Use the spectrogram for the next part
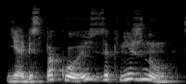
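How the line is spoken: Plain. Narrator (Russian): сказала Джейн

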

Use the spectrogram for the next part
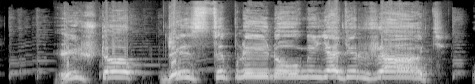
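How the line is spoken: Shouting after. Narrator (Russian): уже вдогонку кричал председатель

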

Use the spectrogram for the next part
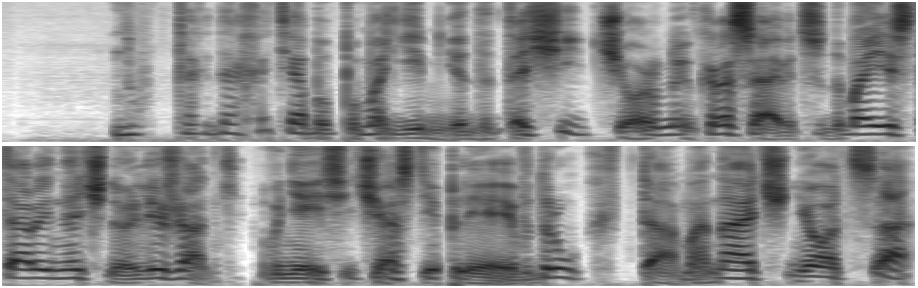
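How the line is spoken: Desperate hoarse rasp. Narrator (Russian): С отчаянием в голосе прохрипел Пушок

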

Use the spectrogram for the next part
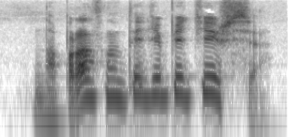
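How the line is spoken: Calm. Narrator (Russian): спокойно ответила Аделаида

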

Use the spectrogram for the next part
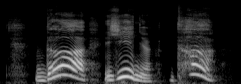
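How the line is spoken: Exclaimed. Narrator (Russian): воскликнула Еля

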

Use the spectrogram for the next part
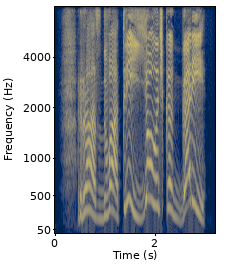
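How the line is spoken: Louder repeated shout. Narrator (Russian): Таня крикнула еще раз, погромче

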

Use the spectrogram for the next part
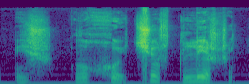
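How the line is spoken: Group muttering under breath. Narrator (Russian): пробормотали все в полголоса

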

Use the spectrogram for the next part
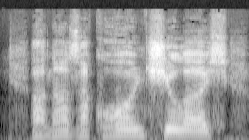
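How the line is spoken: Sweaty man growling. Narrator (Russian): прорычал потлатый человек

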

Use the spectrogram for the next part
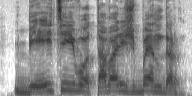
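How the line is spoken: Shouting, catching breath. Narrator (Russian): кричал с земли отдышавшийся Полит Матвеевич

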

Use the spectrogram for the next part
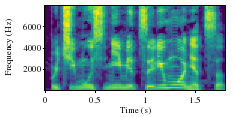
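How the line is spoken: Shouting. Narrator (Russian): закричал матрос

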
